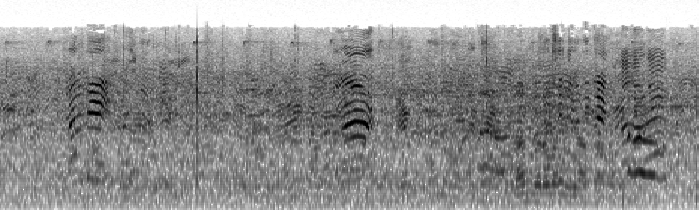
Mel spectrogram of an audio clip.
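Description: Children shout and cheer in high voices outdoors.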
